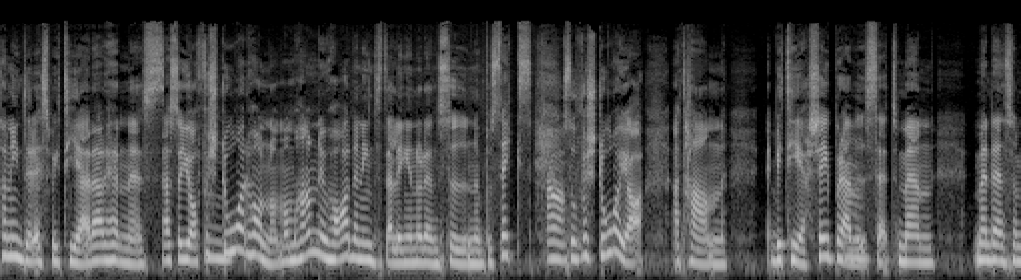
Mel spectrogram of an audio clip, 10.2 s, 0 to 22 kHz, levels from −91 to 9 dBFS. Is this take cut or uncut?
cut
